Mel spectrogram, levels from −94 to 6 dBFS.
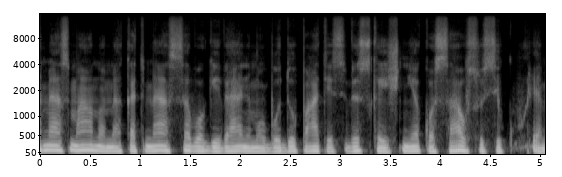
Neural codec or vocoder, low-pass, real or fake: autoencoder, 48 kHz, 128 numbers a frame, DAC-VAE, trained on Japanese speech; 14.4 kHz; fake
